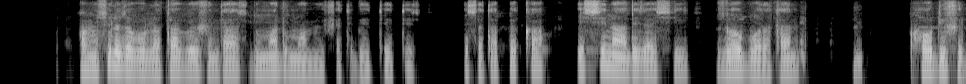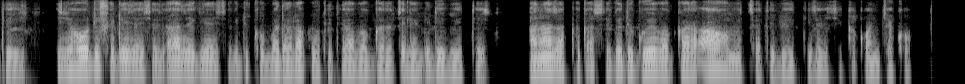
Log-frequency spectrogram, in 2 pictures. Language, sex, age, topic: Gamo, male, 25-35, agriculture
